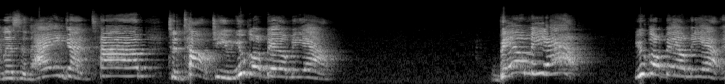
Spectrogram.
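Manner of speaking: high, insistent mock demand. Jailed man ordering his partner to bail him out, demanding. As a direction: imitate someone pushing hard to be bailed out.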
